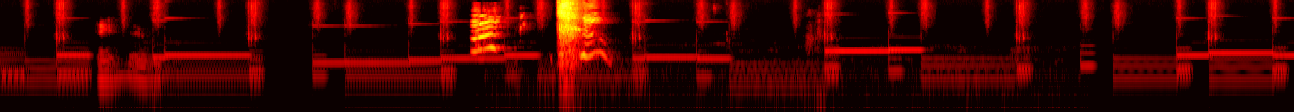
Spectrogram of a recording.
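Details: Cartoon-style imitation sneeze from a dragon character: a single explosive sneeze-like burst over playful tonal music; sneezing.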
